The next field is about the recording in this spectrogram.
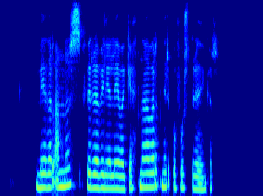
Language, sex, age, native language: Icelandic, female, 30-39, Icelandic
